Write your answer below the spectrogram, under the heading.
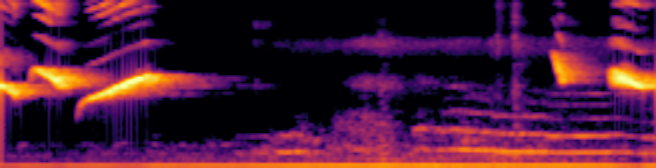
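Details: Green-winged Saltator (trinca-ferro) 'boca mole' song with a 'virada' turn, used as a song-lesson recording, from Minas Gerais, Brazil: loud, clear whistled phrases that slur upward, then a quiet gap and a second whistled phrase, over a steady low hum.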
